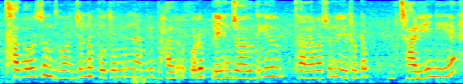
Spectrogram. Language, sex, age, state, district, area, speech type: Bengali, female, 18-30, West Bengal, South 24 Parganas, urban, spontaneous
